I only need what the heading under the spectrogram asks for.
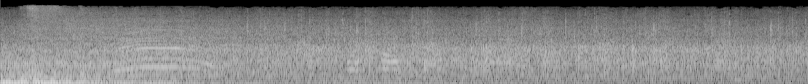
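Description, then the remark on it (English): An audience breaks into steady applause for the stage debut of the play The Girl from Egypt, a dense wash of clapping that holds for about four seconds, with a few whistles and a low hum in the first second. “Now give us your applause and take it away!”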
